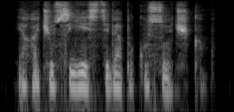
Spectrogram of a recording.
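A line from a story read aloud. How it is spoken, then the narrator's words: Whispered. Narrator (Russian): шептал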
